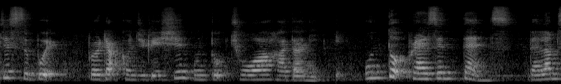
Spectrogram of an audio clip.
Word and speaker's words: 좋아하다: So jwahada ni kalau awak tengok ejaan dia J-U. Kadang-kadang awak akan dengar bunyi dia macam J-U. So awak mungkin akan buat kesilapan eja J-U. Tapi take note, dia sebenarnya J-O. Jwahada.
